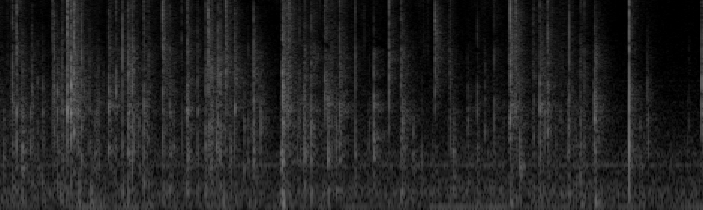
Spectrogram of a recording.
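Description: A hand-sized Equate baby wipes soft pack made of crinkly plastic film, full of wipes and held in one palm, is pressed and crinkled by fingertips and nails. The result is a dense run of bright, crisp crackles with sharp louder snaps, mostly high in tone and with almost no low end.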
